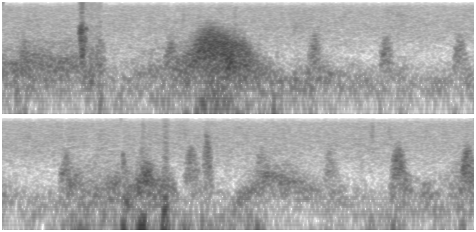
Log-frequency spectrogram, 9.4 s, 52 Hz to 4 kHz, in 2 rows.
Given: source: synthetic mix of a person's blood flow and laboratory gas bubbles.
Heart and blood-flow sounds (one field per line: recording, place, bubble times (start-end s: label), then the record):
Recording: Doppler ultrasound of blood flow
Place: subclavian vein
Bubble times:
0.76-0.99 s: bubbles
From the record:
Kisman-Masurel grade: 112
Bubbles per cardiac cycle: 1 to 2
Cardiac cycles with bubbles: 1 to 10%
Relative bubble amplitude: moderate (0.250 to 0.450)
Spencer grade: 1 (occasional bubble signal discernible with the cardiac motion signal, with majority of cardiac periods free of bubbles)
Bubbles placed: anywhere in the cardiac cycle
